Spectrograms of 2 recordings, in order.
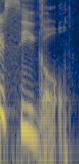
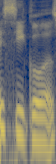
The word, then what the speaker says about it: Segel: I say Segel. – I say Segel as well. – Like the bird.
